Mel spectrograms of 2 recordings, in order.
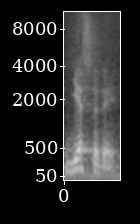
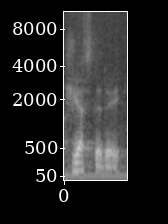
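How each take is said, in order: First: It begins with a consonant y glide. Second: It begins with a j-like consonant sound. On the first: This is how the word is really said. The speaker calls it right. "Na verdade, não é nem yesterday, nem yesterday, é yesterday. E o Y é uma consoante" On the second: This is how a Spanish speaker tends to say it. The speaker calls it wrong. "O falante de espanhol tem a, a tendência a falar yesterday"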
